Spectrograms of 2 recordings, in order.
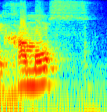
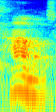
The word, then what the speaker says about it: Ramos: I think it's Ramos. He's Brazilian, and they pronounce their R's like H's.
